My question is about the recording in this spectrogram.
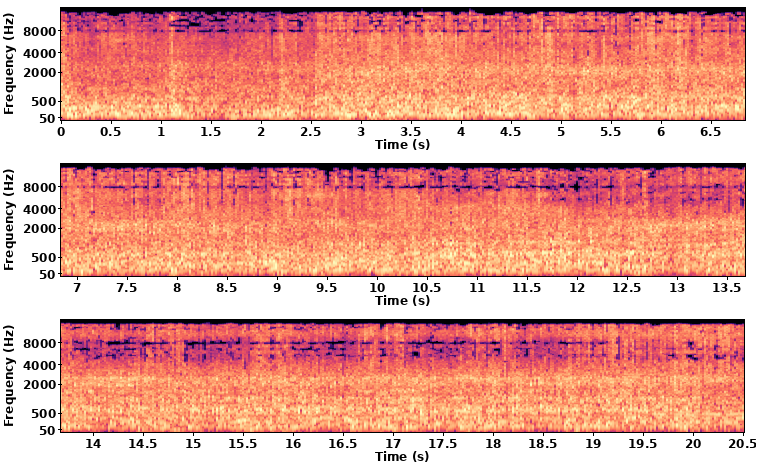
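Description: Automatic two-colour corrugated carton printing, slotting and die-cutting machine running in production, a loud steady mechanical noise of its rollers and feed.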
